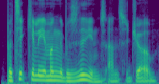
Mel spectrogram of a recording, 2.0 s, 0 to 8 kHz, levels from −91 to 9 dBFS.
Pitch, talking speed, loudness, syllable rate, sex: 140 Hz, 180 wpm, -17 LUFS, 8.2 syllables/s, male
